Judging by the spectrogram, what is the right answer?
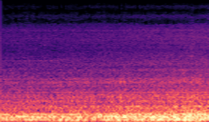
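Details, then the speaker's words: Carrier gas furnace heating with both zone dampers open: even low rumble of burner flames with steady blower motor hum, no knocks or squeals; normal burner and blower operation. "but you hear a nice like rumbling from the flames below in the playroom and the hallway and then you hear the motor itself turn on the blower motor which is really cool"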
